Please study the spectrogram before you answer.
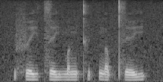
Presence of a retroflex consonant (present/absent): absent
